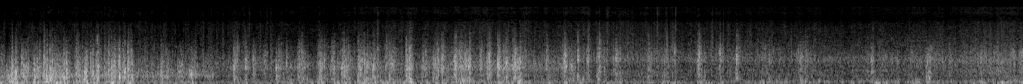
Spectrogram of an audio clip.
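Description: Wind buffeting the microphone and water rushing along the hull of a boat under way at speed, with a dense crackle of spray and quick slaps of chop against the hull.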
